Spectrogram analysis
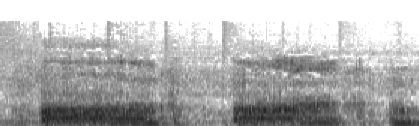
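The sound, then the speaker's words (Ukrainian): A steppe wolf, kept at the canine centre of the Luhansk regional police department after coming from the local zoo, growls deeply and loudly in two long, rumbling bursts separated by brief pauses, with a third growl starting at the end. No one speaks. “Степовий вовк Акела у кінологічному центрі обласного управління МВС вже близько року”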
